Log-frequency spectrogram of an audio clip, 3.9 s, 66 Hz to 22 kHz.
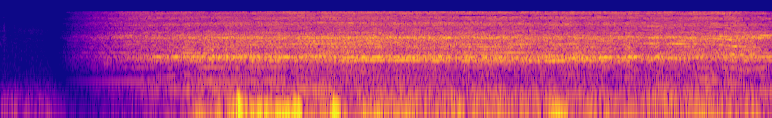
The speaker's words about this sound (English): The roar of power drills fills the air in the village of Guidemartin, a typically quiet community of 2,000 people located some 100 kilometers from the Senegalese capital of Dakar.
